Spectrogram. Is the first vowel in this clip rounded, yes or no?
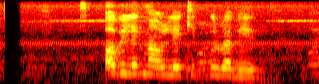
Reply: no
